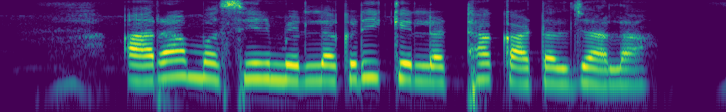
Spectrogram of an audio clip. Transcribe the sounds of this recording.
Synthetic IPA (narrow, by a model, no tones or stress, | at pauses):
aɾamːəsiːnmeləkɽikeləʈʰːakaʈəld͡zala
